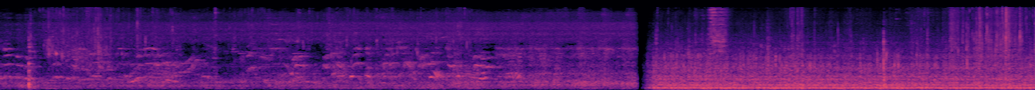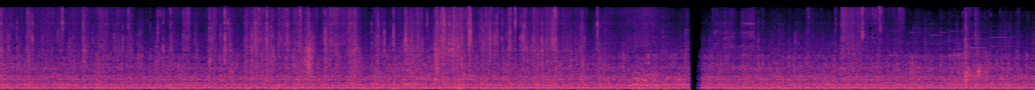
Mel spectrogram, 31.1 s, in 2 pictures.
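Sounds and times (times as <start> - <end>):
soup bubbling and popping: 9.7 - 24.8.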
